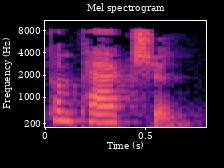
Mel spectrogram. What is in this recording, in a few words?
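"compaction", English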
